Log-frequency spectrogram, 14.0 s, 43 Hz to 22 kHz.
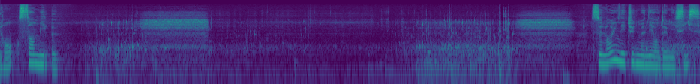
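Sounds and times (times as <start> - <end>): underwater water noise: 1.2 - 12.4
exhaled bubbles rumbling: 1.4 - 6.7, 7.4 - 10.6
scuba regulator inhale hiss: 2.7 - 4.4, 10.2 - 11.8.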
